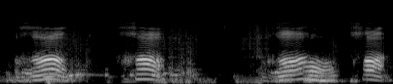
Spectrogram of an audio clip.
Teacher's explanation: Makhrajnya sama-sama keluar dari tenggorokan paling atas. Sini. Sama keluar di sini.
